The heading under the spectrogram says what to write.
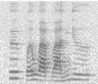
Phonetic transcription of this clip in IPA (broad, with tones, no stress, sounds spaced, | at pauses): ʉ˦ p ə˨˦ w a˨ b a˨ nʲ ɯ˦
